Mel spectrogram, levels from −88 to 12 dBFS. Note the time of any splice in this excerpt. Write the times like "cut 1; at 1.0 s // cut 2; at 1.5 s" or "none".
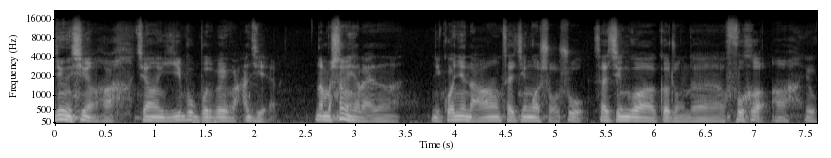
cut 1; at 5.3 s

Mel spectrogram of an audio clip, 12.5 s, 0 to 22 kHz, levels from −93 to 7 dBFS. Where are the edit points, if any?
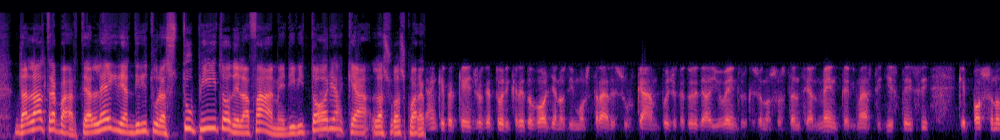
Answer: cut 1; at 5.3 s

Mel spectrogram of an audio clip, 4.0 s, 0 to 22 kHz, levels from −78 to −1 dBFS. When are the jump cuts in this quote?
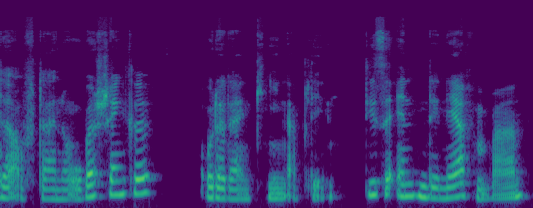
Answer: cut 1; at 2.6 s

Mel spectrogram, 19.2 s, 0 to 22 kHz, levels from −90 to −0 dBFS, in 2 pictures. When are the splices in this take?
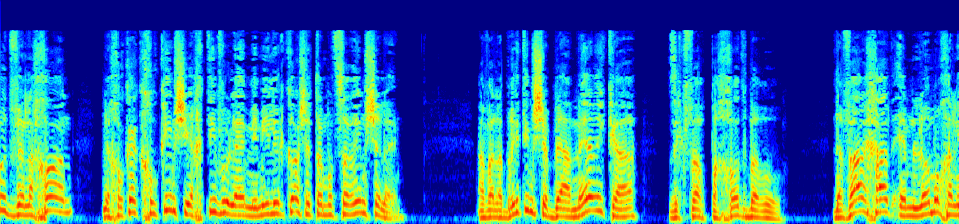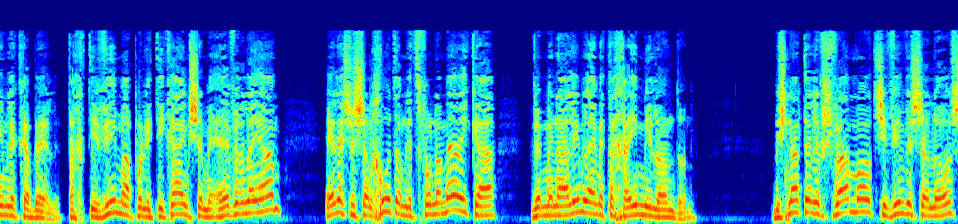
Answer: cut 1; at 8.3 s

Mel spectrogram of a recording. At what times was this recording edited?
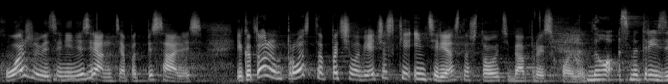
none

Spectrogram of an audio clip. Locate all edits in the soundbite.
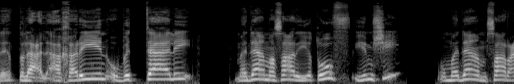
none

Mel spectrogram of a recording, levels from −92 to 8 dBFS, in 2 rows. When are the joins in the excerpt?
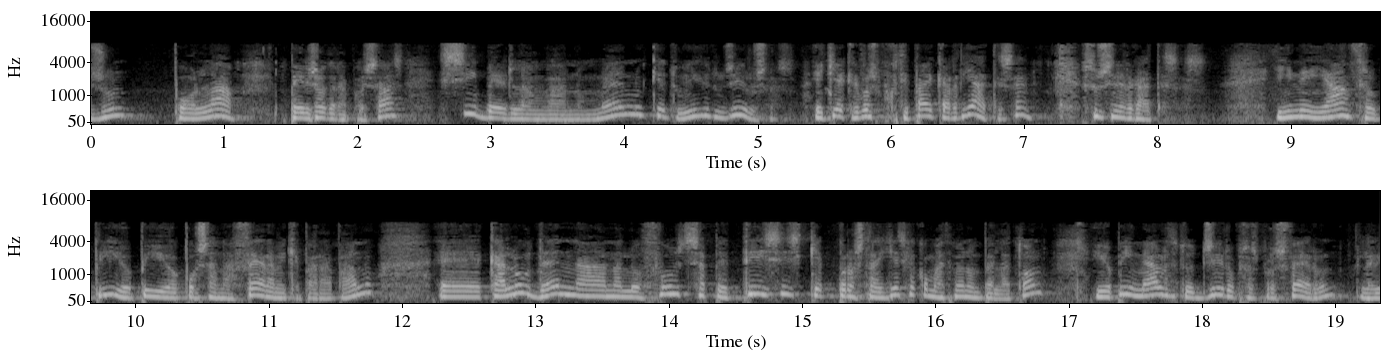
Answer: cut 1; at 5.4 s

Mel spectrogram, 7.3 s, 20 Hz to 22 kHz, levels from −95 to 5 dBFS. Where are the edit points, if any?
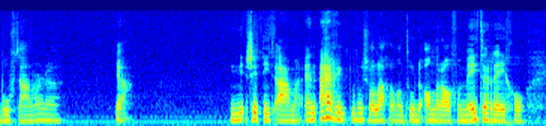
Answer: none

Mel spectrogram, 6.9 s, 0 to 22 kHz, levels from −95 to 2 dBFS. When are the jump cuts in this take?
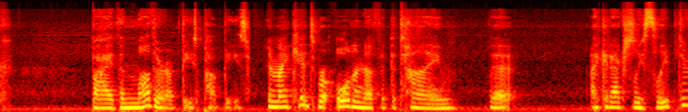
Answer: cut 1; at 2.5 s

